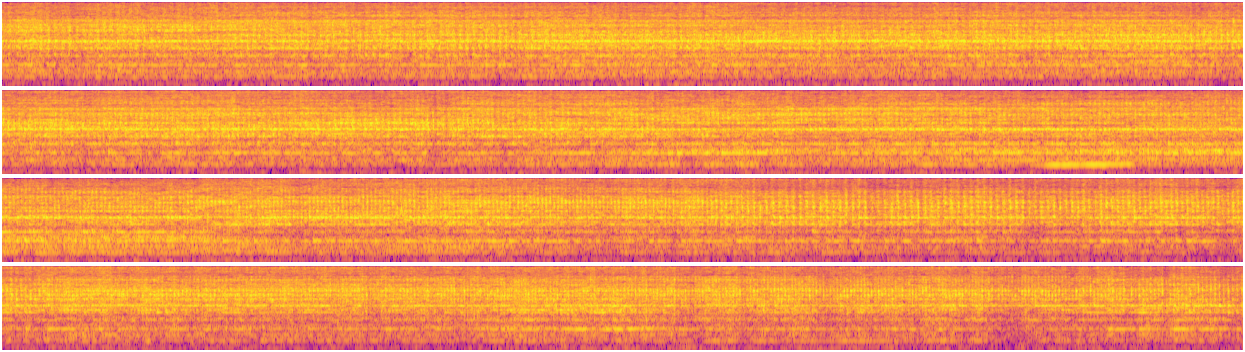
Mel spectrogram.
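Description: Reel mower blades are backlapped with grinding paste, turning backwards, producing a continuous, even rasping and grinding hum that holds steady and moderately close for the whole stretch without speech.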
